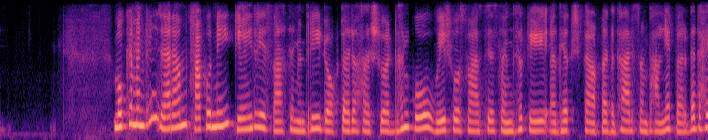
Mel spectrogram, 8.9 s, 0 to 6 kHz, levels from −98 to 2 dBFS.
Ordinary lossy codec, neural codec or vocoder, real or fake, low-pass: Opus, 32 kbps; codec, 16 kHz, 1 kbps, FreqCodec, larger model; fake; 5.4 kHz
